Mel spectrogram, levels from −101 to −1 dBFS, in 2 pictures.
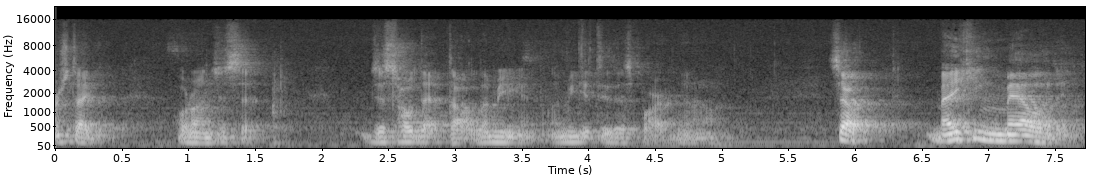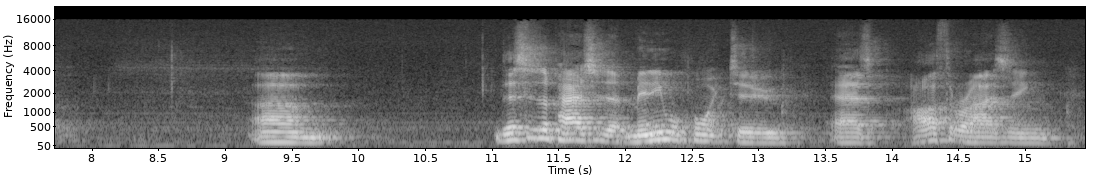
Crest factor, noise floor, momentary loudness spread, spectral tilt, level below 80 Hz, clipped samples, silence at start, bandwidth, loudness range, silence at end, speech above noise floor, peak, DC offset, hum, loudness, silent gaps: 24 dB; -50 dBFS; 18 LU; -5 dB/octave; -58 dBFS; under 0.1%; 0 s; 16 kHz; 8 LU; 0 s; 27 dB; 0 dBFS; under 0.1%; none; -24 LUFS; none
